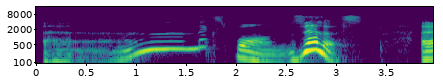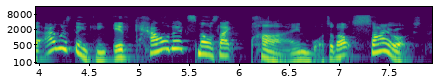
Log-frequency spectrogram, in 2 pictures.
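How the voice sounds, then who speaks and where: A man's voice: fairly high pitch, wildly swooping pitch, slow pace, highs cut off. A man answering fan questions as a game creator in a casual live Q&A, rambling hesitantly and thinking aloud as he goes.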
